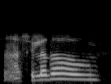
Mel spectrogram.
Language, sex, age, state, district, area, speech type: Odia, male, 18-30, Odisha, Jagatsinghpur, rural, conversation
